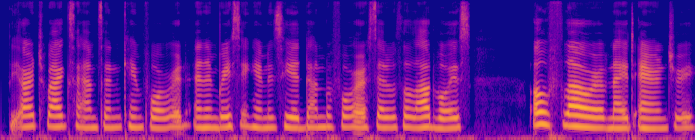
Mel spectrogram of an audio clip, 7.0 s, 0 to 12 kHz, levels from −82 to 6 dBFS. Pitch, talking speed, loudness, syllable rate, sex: 220 Hz, 205 wpm, -18 LUFS, 5.6 syllables/s, female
